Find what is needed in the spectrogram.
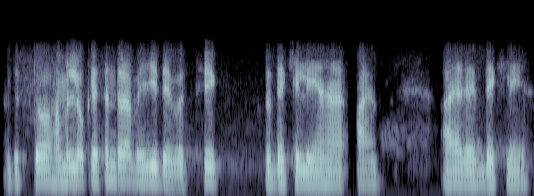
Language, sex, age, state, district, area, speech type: Maithili, male, 30-45, Bihar, Purnia, rural, conversation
